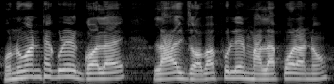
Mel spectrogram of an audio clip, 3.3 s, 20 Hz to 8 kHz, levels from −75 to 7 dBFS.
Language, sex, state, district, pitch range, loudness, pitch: Bengali, male, West Bengal, Cooch Behar, 140-180 Hz, -16 LUFS, 155 Hz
